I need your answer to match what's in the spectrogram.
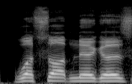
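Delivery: pompous, bombastic voice. Describing how God should sound: bombastic urban God voice. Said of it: "bombastic and urban".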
